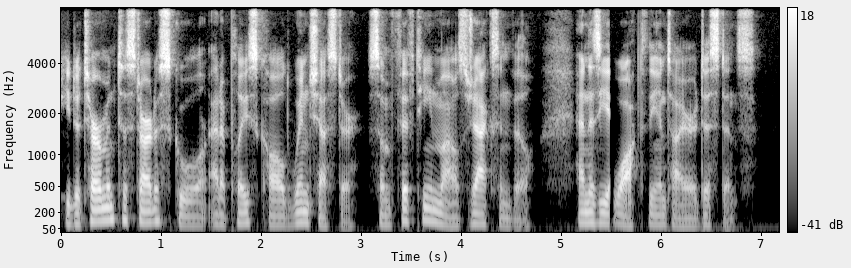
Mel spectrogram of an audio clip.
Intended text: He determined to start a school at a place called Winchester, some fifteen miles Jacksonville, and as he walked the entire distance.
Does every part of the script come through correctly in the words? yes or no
yes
